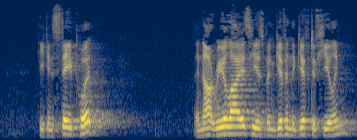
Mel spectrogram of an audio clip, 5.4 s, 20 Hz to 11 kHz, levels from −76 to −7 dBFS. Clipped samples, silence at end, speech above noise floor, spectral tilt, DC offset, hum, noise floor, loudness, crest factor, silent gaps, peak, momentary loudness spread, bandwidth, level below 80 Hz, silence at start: under 0.1%; 0.05 s; 42 dB; -4.5 dB/octave; under 0.1%; none; -58 dBFS; -16 LUFS; 18 dB; none; 0 dBFS; 17 LU; 9.8 kHz; -76 dBFS; 0.6 s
